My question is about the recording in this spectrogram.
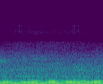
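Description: Diesel lorry engine idling steadily nearby, a low even hum.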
